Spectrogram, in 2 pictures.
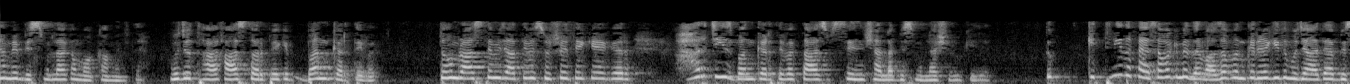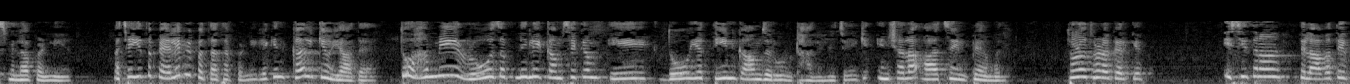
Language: Urdu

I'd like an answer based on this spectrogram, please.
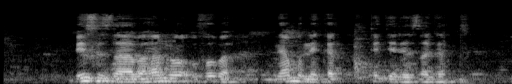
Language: Kinyarwanda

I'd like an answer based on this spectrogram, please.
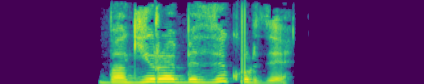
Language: Bashkir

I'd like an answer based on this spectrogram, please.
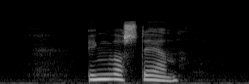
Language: Norwegian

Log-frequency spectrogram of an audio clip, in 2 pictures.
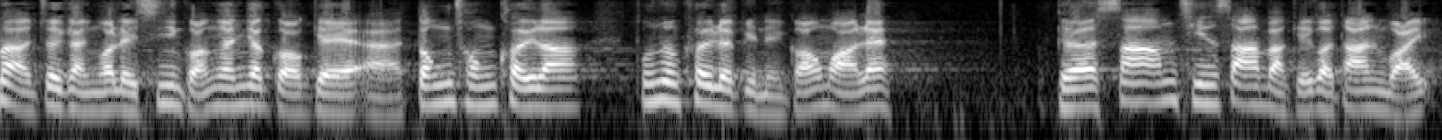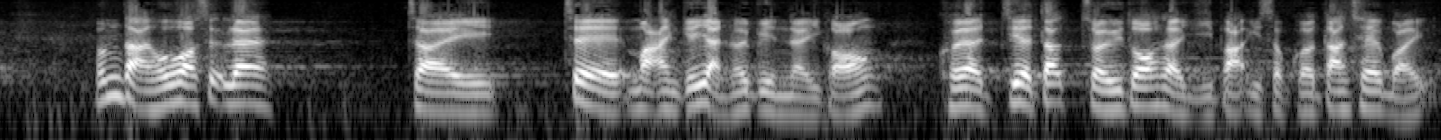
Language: Cantonese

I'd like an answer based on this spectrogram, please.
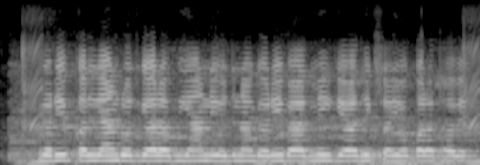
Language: Bhojpuri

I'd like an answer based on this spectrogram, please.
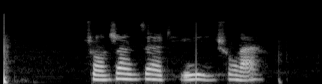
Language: Chinese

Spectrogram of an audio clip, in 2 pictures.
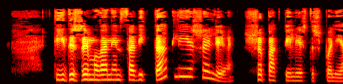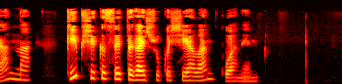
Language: Mari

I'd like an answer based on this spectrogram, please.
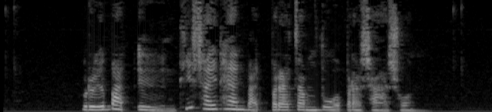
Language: Thai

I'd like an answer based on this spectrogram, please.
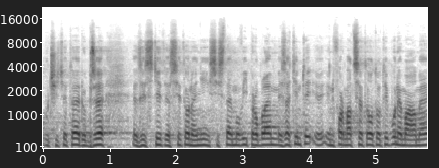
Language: Czech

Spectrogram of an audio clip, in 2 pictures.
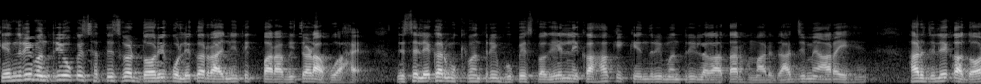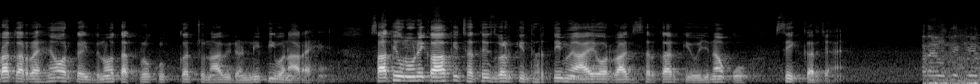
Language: Hindi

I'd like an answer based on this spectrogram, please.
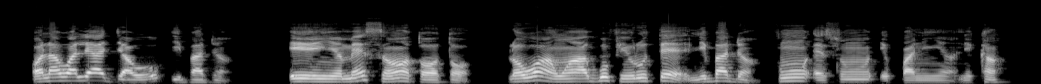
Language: Yoruba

